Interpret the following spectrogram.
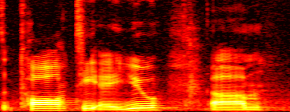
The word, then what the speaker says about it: tau: I pronounce it tau, T-A-U.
